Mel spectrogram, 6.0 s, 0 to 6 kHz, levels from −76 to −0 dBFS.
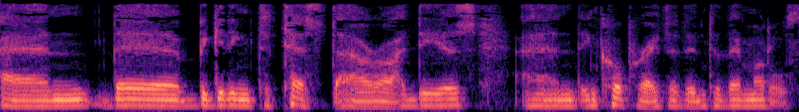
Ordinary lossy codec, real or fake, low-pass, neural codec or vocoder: MP3, 24 kbps; real; 5.4 kHz; none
